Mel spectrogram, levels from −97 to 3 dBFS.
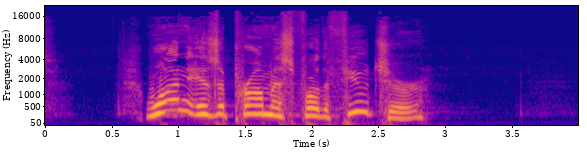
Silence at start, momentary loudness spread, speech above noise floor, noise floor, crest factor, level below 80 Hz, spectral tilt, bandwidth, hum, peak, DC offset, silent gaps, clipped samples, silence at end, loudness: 0.75 s; 11 LU; 55 dB; -77 dBFS; 18 dB; -60 dBFS; -5.5 dB/octave; 18.5 kHz; none; -6 dBFS; under 0.1%; none; under 0.1%; 1.15 s; -23 LUFS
